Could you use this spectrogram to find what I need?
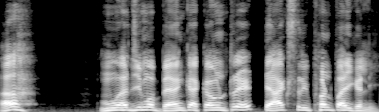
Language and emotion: Odia, happy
